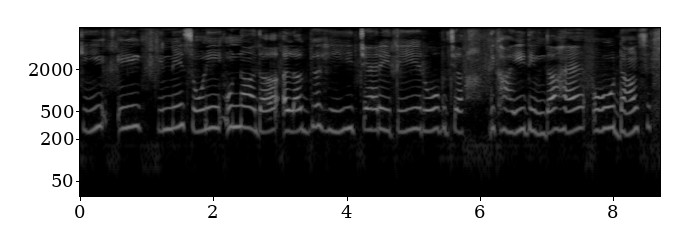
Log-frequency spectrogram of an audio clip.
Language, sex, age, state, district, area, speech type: Punjabi, female, 18-30, Punjab, Fazilka, rural, spontaneous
